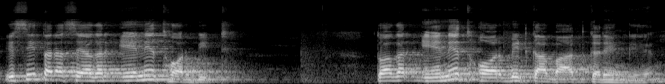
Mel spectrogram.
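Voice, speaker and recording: A man's voice: on the high side, a little mellow, highs cut off. A man teaching a physics lecture, explaining step by step and slipping English science terms into his speech. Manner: slow, explanatory, mixes English terms into Hindi. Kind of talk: classroom lecture. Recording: echoey room with long reverb.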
